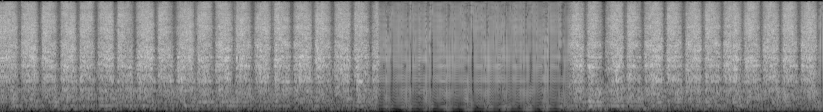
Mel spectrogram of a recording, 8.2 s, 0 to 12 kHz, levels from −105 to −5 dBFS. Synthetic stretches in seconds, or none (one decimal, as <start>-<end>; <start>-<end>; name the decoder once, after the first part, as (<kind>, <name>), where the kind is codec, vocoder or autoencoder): 3.8-5.7 (vocoder, BigVGAN v2)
